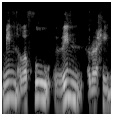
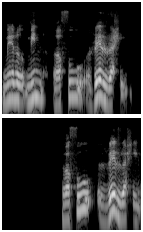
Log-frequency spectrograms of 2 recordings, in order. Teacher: So ra entered into ra, tanween is gone.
